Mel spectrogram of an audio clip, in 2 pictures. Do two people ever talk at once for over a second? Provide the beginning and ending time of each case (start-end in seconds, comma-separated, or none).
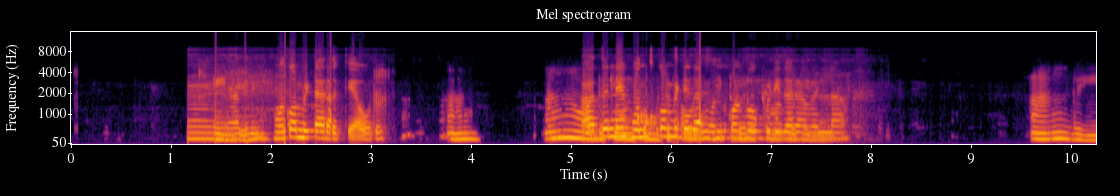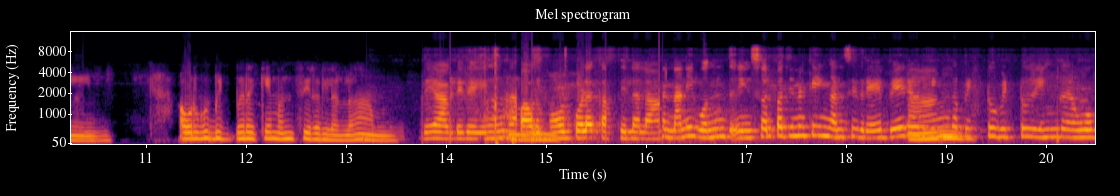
6.2-7.5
